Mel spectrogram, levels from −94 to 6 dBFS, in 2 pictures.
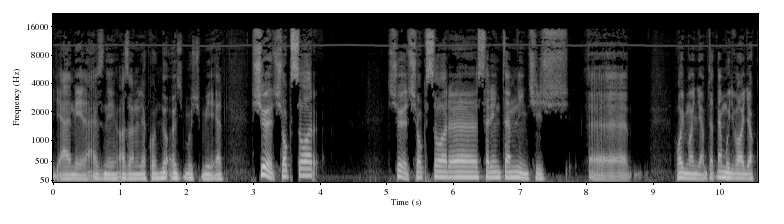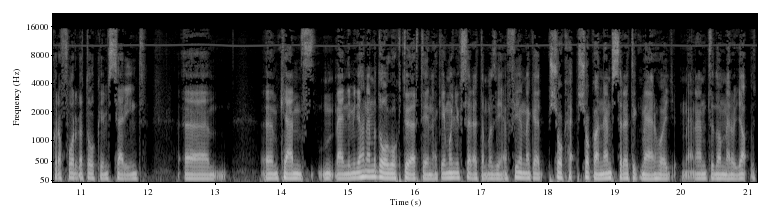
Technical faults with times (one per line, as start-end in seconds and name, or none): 0.00-21.15 switching supply whistle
